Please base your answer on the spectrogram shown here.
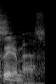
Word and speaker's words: Quatermass: Quatermass, yeah. I've been mispronouncing it the whole time.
